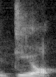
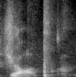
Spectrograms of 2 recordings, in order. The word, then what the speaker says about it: Diop: We say Diop in English, but I think it's pronounced Diop in French.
